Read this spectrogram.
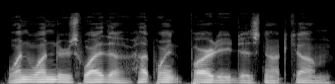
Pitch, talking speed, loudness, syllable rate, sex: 100 Hz, 180 wpm, -16 LUFS, 4.1 syllables/s, male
